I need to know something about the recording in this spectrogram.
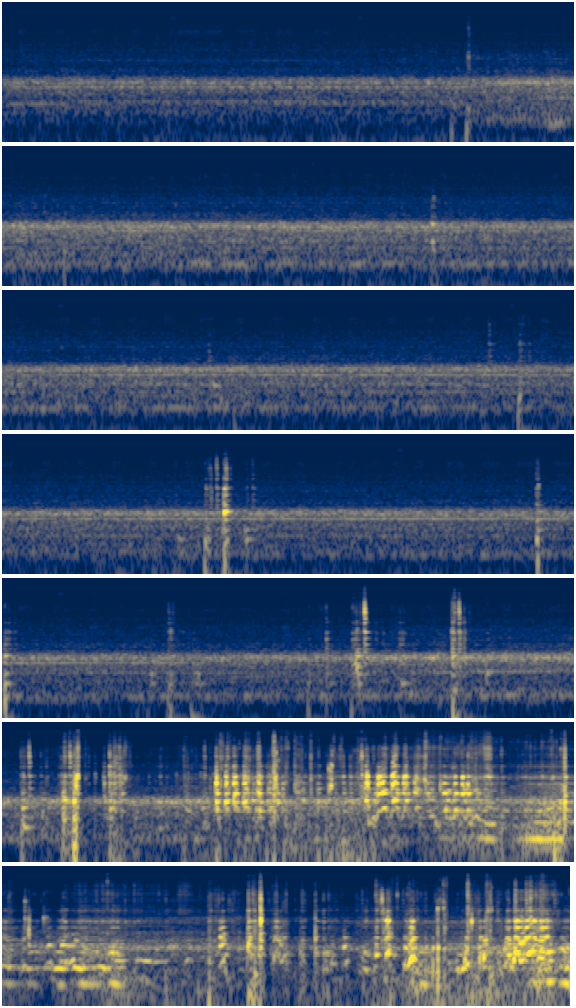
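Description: Underwater sound heard through a GoPro's sealed waterproof housing: a steady, muffled hum. A few sharp knocks come from about halfway through, and in the last eight seconds they turn into dense, louder knocking and rattling as the camera rig on the fishing line is jolted.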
